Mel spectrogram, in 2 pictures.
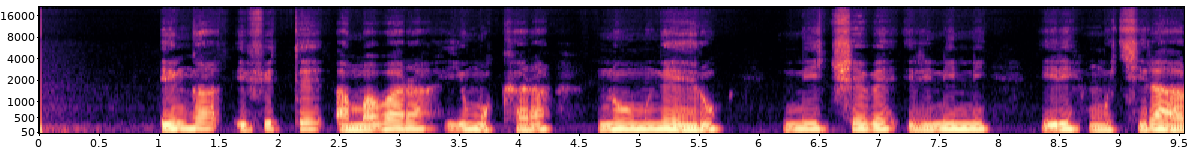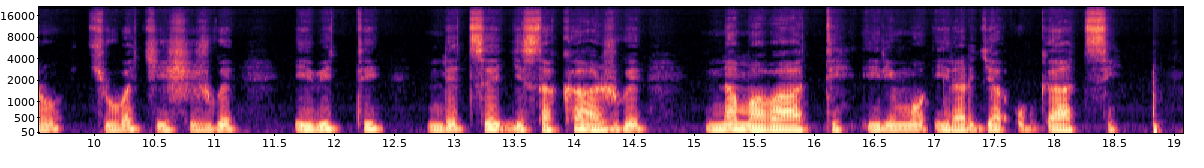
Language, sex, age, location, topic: Kinyarwanda, male, 25-35, Huye, agriculture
